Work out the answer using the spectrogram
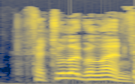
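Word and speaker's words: Fethullah Gülen: Fethullah Gulen? – Fethullah Gulen.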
